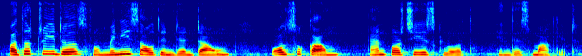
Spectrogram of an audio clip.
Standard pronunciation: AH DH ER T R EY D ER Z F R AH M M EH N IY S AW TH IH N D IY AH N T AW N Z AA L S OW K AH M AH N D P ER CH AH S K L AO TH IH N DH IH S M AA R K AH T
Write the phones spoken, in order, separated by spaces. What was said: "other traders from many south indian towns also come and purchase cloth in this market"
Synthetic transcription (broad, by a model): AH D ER T R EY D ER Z F R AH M M EH N IY S AW T IH N D IY AH N T AW N AA L S OW K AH M AH N D P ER CH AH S K L AO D IH N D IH S M AA R K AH T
